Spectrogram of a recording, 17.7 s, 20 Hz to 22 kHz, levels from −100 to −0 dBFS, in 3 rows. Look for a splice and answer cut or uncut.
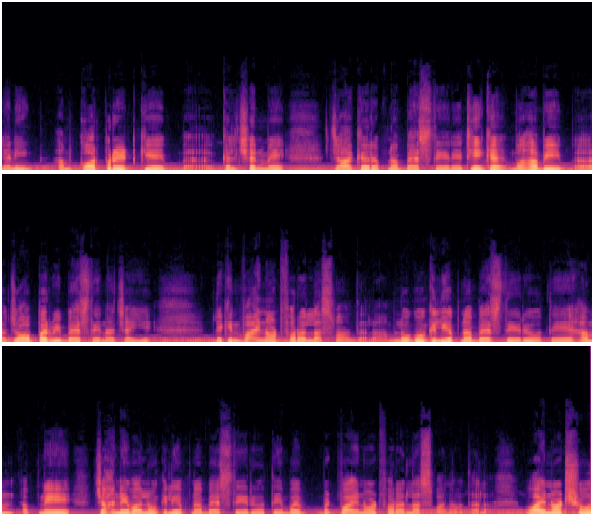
uncut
